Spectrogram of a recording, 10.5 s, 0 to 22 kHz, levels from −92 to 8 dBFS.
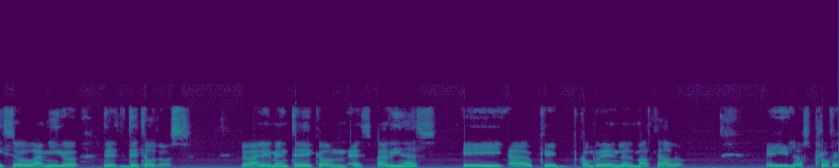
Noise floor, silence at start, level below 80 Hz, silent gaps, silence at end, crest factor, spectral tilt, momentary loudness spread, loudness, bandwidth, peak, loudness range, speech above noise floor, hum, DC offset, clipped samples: -56 dBFS; 0 s; -64 dBFS; none; 0 s; 16 dB; -5.5 dB/octave; 11 LU; -32 LUFS; 8.4 kHz; -16 dBFS; 2 LU; 25 dB; none; under 0.1%; under 0.1%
